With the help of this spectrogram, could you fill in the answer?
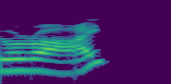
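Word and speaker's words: write: ال W في الاول، ال W في الاول زي right right، انا اول حرف نطقته ايه لما اقول right؟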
